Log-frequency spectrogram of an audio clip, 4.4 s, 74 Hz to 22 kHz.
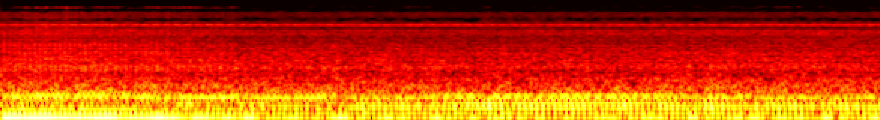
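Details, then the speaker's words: Honda Civic petrol engine at operating temperature after idle fix (idle screw adjusted, PCV valve removed): steady, even low rumble around 1000 rpm, no surging. "it's operating temperature guys so it's it's just warmed up you know i'm gonna let it idle a little bit more"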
